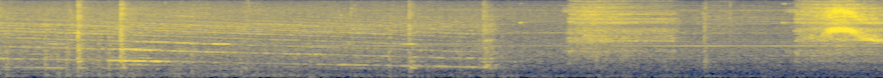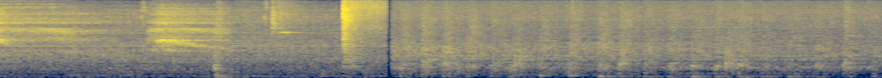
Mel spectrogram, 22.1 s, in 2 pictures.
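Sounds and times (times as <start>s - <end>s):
rising and falling squeal: 9.7s - 11.5s.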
